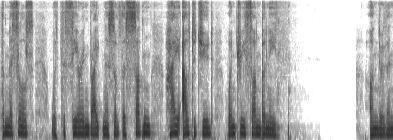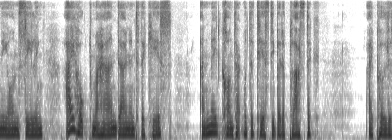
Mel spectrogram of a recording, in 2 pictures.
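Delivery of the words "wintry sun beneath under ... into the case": ordinary delivery, nothing marked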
